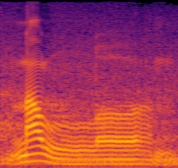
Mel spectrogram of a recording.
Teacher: Lafad Allahnya atau huruf lamnya dibaca tebal, nallah. Warusulihi madsilah qasirah. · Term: tafhim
